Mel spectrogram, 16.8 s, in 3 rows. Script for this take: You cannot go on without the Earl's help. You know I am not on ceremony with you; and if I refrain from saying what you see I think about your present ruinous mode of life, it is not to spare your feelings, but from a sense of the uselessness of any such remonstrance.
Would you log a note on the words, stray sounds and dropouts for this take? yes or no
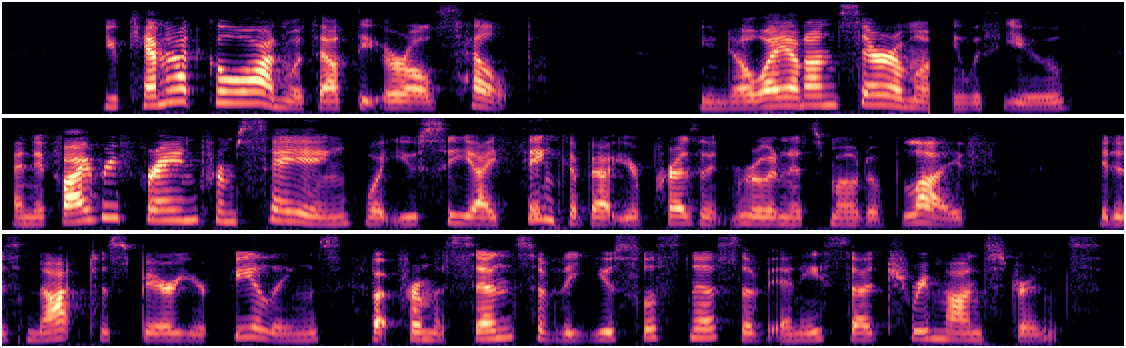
yes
